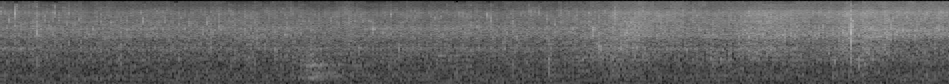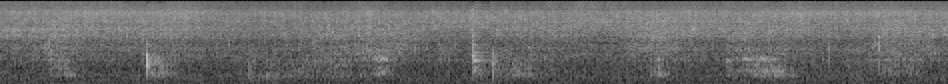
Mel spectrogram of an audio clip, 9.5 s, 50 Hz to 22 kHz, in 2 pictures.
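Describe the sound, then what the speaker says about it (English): Smoked sausage sautéing in a skillet, a steady soft sizzle with occasional sharp taps and scrapes as the pieces are stirred and moved around. "Put all the smoked sausage in there and let them saute for like 5 minutes or so"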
